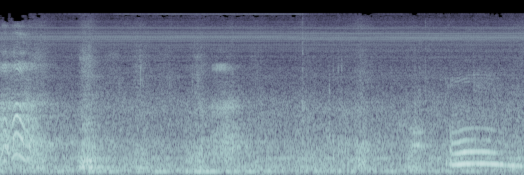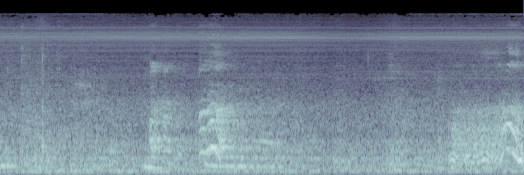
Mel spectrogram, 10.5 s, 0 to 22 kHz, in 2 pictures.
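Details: Giant panda cub Yuan Zai, a 39-day-old female over 1700 g, fussing and crying while reunited with her mother Yuan Yuan at a zoo; a few wavering, harmonic squealing cries rise and fall over narration and room noise.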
